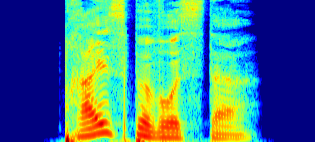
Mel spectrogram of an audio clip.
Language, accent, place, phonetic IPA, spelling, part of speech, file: German, Germany, Berlin, [ˈpʁaɪ̯sbəˌvʊstɐ], preisbewusster, adjective, De-preisbewusster.ogg
- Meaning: 1. comparative degree of preisbewusst 2. inflection of preisbewusst: strong/mixed nominative masculine singular 3. inflection of preisbewusst: strong genitive/dative feminine singular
